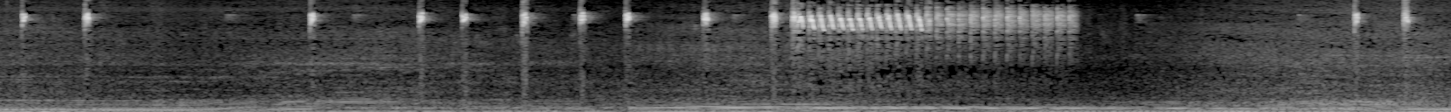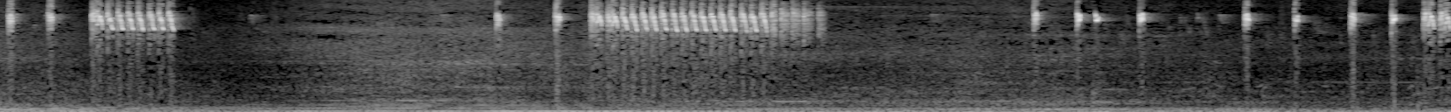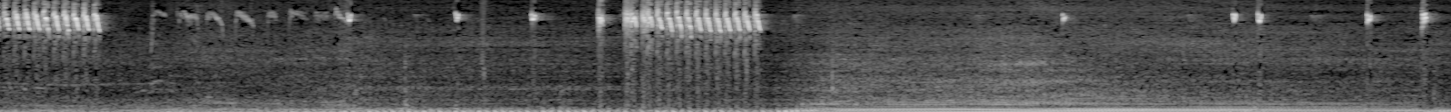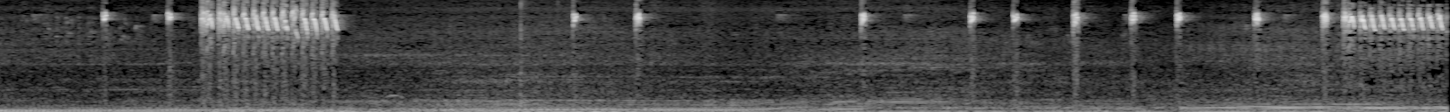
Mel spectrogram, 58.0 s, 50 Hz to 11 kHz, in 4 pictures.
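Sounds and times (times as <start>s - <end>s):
bird chips: 0.0s - 16.5s, 18.1s - 23.0s, 23.8s - 58.0s
bird high rapid trills: 0.0s - 58.0s.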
